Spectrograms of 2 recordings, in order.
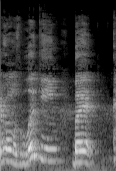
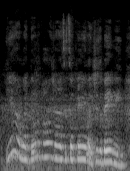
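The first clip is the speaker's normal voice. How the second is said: lightly voiced, high and soft reassurance; reassuring doctor staff; 6 semitones higher, 8 dB quieter than usual. Doctor's staff telling anxious mom not to apologize, soft. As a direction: imitate the nurses brushing it off. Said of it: "They're like".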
